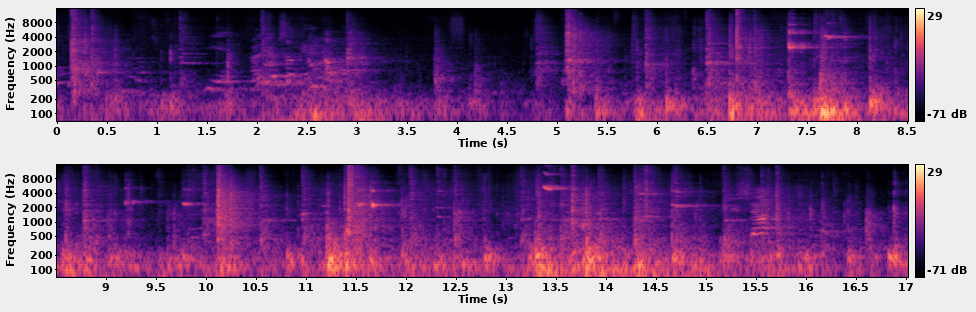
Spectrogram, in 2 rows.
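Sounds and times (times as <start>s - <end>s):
racket hitting shuttlecock: 0.0s - 2.3s, 4.7s - 17.0s
sneaker squeaks on court floor: 5.0s - 16.0s.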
